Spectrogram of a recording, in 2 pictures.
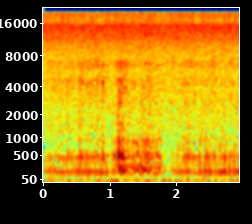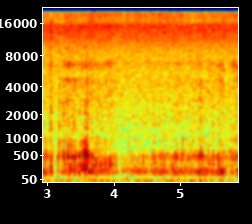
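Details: Domestic cat purring for relaxation, a deep rattling rumble rising and falling with each breath, louder swells around every two to two and a half seconds.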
